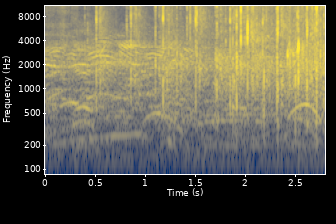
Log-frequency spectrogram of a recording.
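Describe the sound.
Thin, scattered audience clapping: sparse, uneven claps at a fairly soft level that grow slightly busier toward the end, with a voice and murmuring running underneath.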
